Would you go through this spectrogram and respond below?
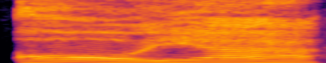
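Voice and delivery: drawn-out swooping oohs; Jennifer Coolidge. Retold or imitated. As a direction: lightly mimic a spacey diva, vowels stretched. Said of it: "a little bit of Jennifer Coolidge me".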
